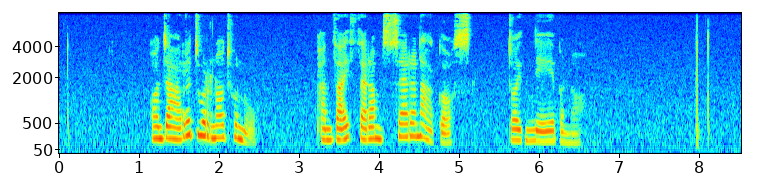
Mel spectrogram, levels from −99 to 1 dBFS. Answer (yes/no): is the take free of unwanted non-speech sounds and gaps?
yes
